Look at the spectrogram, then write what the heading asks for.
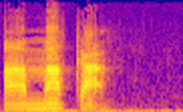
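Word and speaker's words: hamaca: comfy and take a nap and so that's pronounced amaka the second word er means hero notice that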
